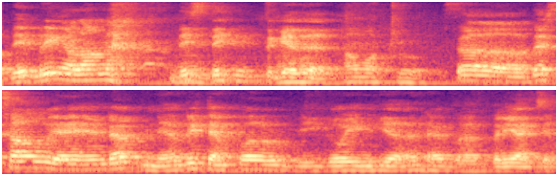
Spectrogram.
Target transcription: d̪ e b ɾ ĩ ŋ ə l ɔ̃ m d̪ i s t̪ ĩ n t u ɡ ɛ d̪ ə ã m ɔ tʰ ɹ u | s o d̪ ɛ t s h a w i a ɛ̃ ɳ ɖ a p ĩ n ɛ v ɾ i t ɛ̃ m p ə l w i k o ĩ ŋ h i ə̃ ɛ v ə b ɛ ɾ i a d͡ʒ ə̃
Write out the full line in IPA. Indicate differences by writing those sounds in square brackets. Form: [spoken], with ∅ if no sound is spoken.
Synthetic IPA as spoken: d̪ e b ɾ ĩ ŋ ə l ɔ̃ [ŋ] d̪ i s t̪ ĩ [ŋ] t u ɡ ɛ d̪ ə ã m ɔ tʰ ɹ u | s o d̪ ɛ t s h a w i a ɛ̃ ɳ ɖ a p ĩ n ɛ v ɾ i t ɛ̃ m p ə l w i [ɡ] o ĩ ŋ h i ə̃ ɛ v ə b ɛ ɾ i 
